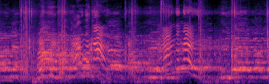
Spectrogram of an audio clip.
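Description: Group of dancers singing and shouting a kummi folk-dance song, with high rising-and-falling calls twice and sharp hand claps on a steady beat.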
